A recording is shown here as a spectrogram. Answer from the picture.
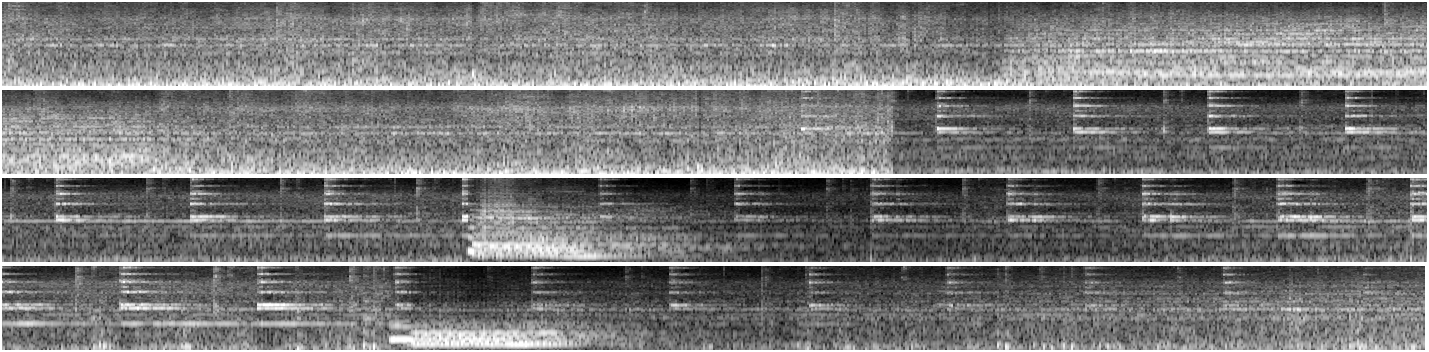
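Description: Freight train of covered hopper cars rolling past with loud, steady wheel and rail noise, and a train horn sounding for about three seconds partway through. Then the noise cuts off suddenly and a grade-crossing bell rings at an even pace while an approaching Metra commuter train sounds its horn twice, the blasts about seven seconds apart.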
